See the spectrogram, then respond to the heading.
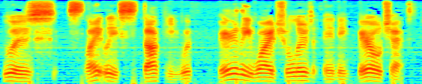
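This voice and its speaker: A man casually reading fan fiction aloud in a halting way, stumbling and correcting himself, with chatty asides. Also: mid-range voice, expressive, a little mellow, dry recording, highs cut off.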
